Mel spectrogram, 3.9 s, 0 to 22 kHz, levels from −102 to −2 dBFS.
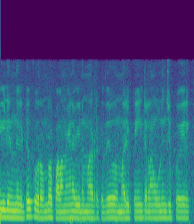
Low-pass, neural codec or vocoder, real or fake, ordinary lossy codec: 7.2 kHz; none; real; none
